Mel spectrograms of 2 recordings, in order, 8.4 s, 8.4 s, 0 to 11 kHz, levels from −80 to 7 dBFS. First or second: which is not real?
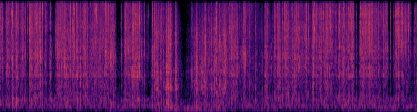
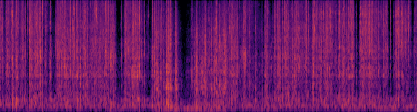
second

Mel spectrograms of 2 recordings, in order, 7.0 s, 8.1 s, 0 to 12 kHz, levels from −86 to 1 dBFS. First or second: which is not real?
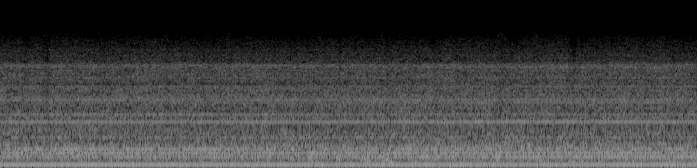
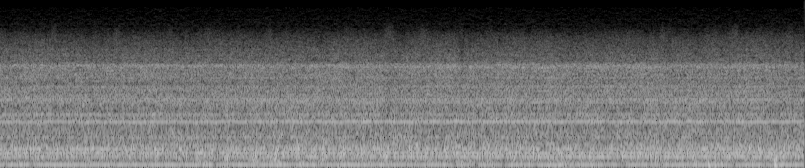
second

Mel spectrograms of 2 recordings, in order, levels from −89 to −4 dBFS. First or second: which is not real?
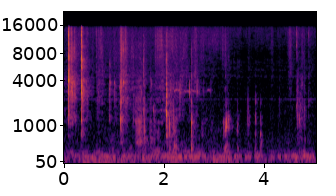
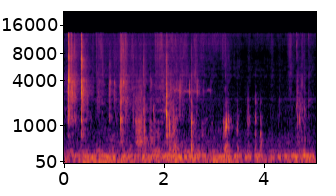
second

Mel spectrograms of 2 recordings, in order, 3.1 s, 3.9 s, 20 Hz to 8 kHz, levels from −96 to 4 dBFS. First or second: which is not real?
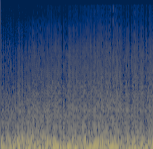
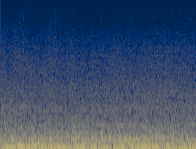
first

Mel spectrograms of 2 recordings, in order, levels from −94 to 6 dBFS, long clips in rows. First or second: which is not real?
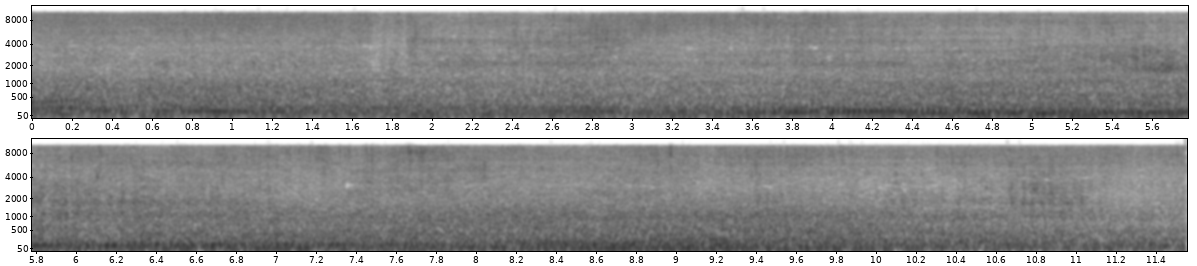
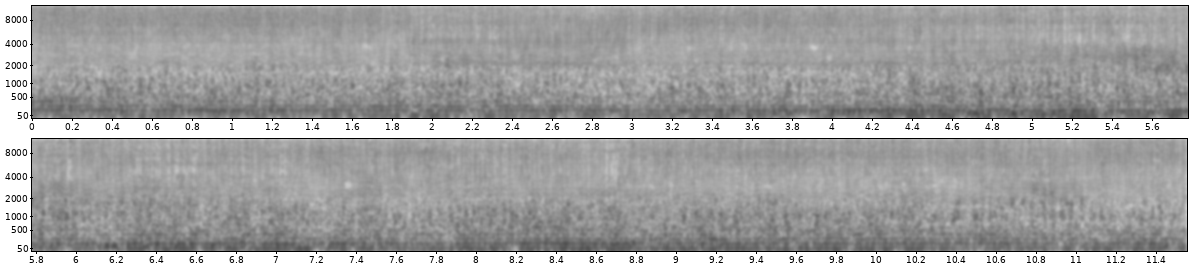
second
